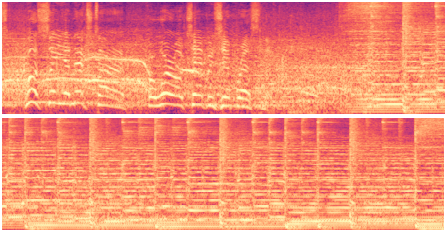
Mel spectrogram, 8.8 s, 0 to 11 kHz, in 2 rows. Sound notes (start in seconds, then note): 3.0 audience cheering; 3.4 upbeat music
